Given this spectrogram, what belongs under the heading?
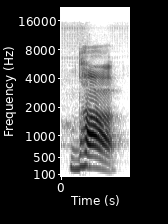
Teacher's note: घोष भी है और महाप्राण भी है और ओष्ठ व्यंजन भी है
